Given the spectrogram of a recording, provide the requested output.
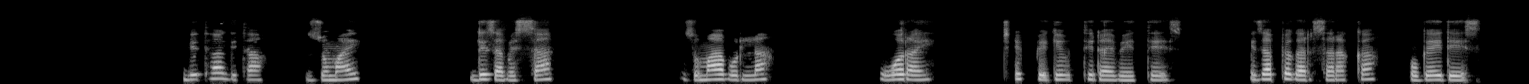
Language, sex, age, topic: Gamo, female, 25-35, government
